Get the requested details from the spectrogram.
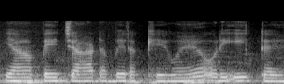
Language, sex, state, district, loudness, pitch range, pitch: Hindi, female, Haryana, Rohtak, -14 LUFS, 155-165 Hz, 160 Hz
